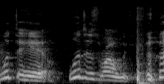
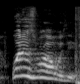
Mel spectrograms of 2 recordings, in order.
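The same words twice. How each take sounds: First: A hint of an exasperated scold, dipping softer; quietly asking what is wrong with you; mild mock scold. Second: Laughing. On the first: To a cocky person, a touch of mock exasperation. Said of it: "makes me wanna slap somebody and be like". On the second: Real, not acted. Repeating her own scolding, laughing it out. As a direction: crack up while repeating the question.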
